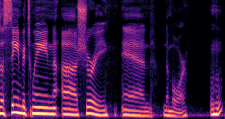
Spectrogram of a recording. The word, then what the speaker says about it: Namor: There's a scene between Shuri and Namor. Mm-hmm. He was pronouncing his name differently though. Was he? Yeah, he's like Namor, but everybody called him Namor. And in IMDb, it says like it's Namore, I think.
